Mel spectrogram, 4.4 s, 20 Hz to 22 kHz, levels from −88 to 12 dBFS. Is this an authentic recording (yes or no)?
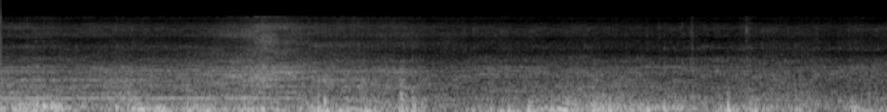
no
